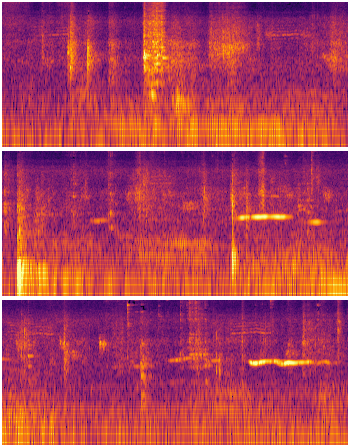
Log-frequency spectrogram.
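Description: A single sharp knock about three and a half seconds in, over a steady low hum, with a few short high whistled calls near the end.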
